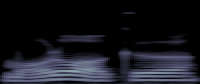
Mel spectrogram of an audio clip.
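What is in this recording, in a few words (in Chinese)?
"Moluoge", Chinese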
